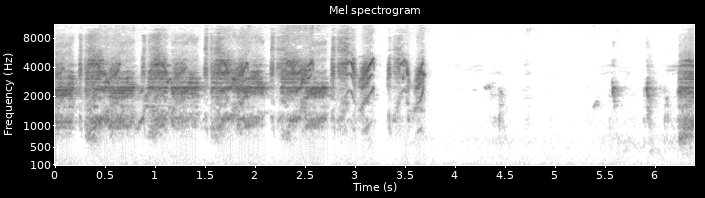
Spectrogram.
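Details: Bush quail calling, a series of loud, harsh, rapid bursts repeated almost twice a second for over three seconds, then scattered softer notes after a pause, with a final loud burst.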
